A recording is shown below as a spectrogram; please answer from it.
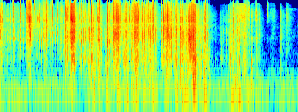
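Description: Foil wrapper of a Magic: The Gathering booster pack being torn open and crinkled by hand, in irregular crackling bursts for about three seconds, then fainter rustling.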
